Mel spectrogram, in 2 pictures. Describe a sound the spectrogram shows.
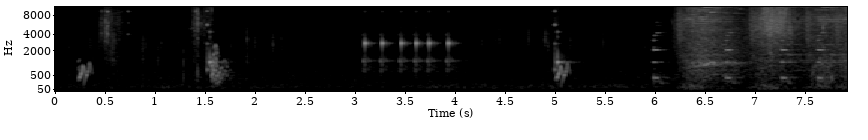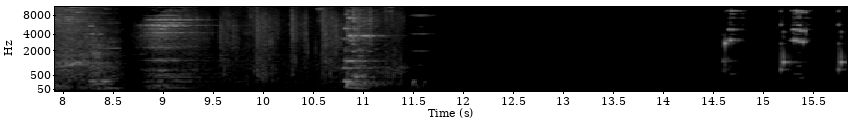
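Soft game menu chimes click and ping.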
